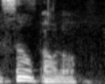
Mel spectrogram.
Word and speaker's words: São Paulo: ich richtig wäre eigentlich mit der schönen Cedilla über dem, über dem A in Sao Paulo. – Sao Ganz äh, Paulo. sanft nach, genau so nach vorne ausgesprochen.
